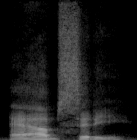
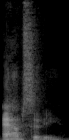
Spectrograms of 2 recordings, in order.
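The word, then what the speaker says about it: Abcde: c d e and her name is pronounced ab city which is not a bad name ab city a b and city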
